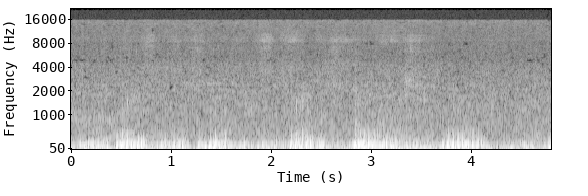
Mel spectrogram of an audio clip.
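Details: Face-rubbed kitten purring, a deep pulsing rumble broken into quick repeated breaths roughly twice per second, with slight rustle of fingers on fur.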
